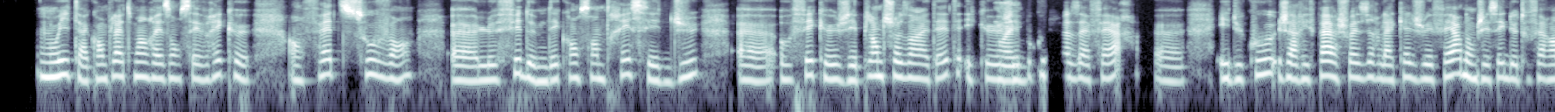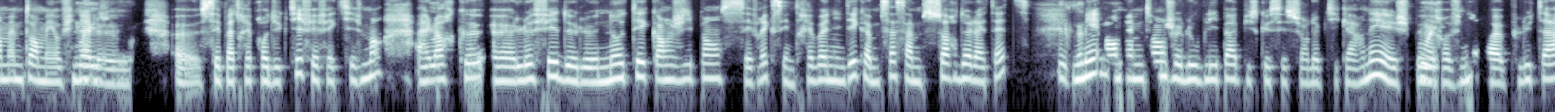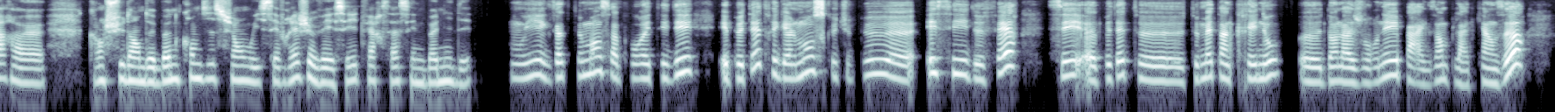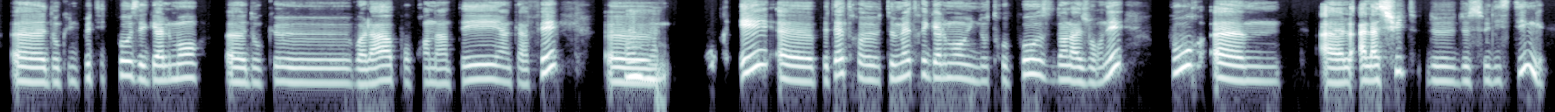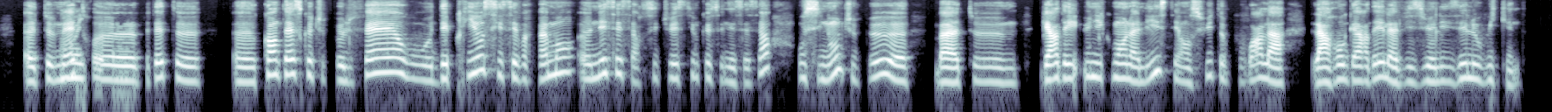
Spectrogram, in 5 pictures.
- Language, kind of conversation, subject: French, advice, Quelles sont vos distractions les plus fréquentes et comment vous autosabotez-vous dans vos habitudes quotidiennes ?
- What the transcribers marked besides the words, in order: tapping; other background noise; stressed: "noter"; "priorités" said as "prios"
